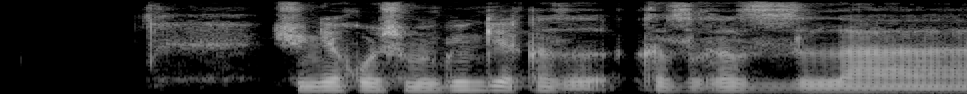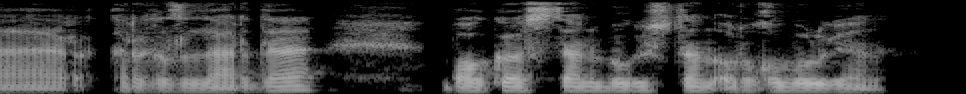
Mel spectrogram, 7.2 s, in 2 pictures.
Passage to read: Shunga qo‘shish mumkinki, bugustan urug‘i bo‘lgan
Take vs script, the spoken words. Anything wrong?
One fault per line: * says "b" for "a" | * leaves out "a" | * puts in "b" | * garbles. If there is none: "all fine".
* puts in "qirg‘izlarda bogostan"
